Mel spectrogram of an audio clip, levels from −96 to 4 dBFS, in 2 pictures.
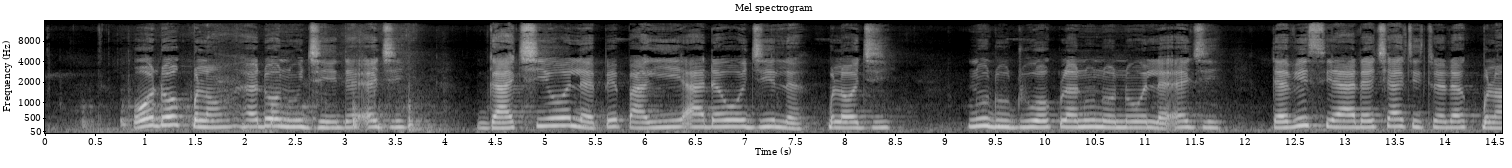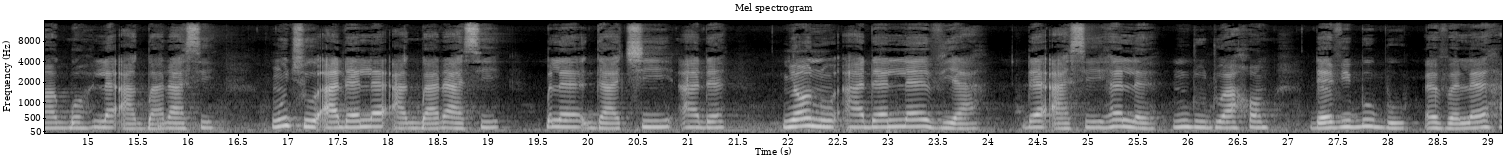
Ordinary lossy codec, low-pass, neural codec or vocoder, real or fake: MP3, 96 kbps; 14.4 kHz; none; real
